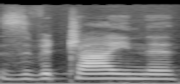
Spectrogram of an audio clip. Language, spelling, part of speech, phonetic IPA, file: Polish, zwyczajny, adjective, [zvɨˈt͡ʃajnɨ], Pl-zwyczajny.ogg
